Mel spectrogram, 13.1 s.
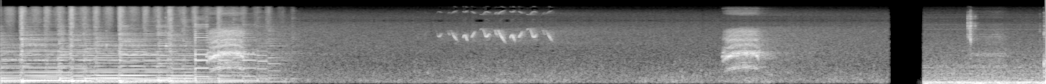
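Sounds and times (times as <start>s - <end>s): steady background hiss: 2.8s - 11.1s
songbird singing high notes: 5.4s - 7.1s.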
